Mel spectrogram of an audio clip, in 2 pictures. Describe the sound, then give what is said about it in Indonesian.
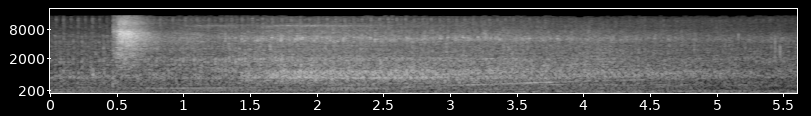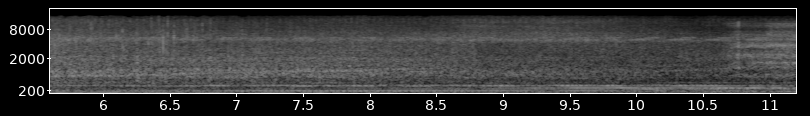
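A sharp hiss of air brakes, then a bus engine's deep, steady rumble as it pulls away after a passenger gets off on a dark, quiet road just before dawn, easing slightly over the seconds. No one speaks. “Setelah aku turun, bis pun pergi.”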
